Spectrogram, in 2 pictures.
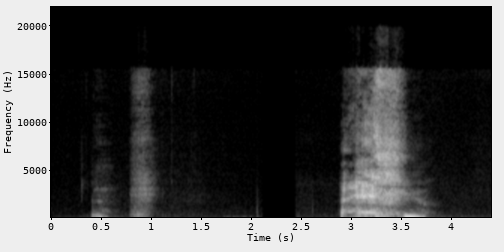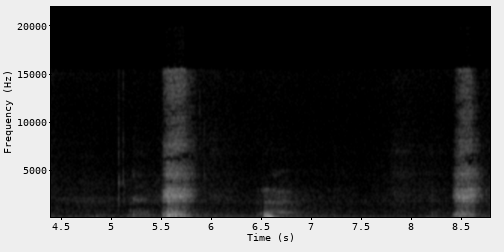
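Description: A series of sneezes, one loud and forceful among several smaller ones, in a quiet room; repeated sneezing with a cold.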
